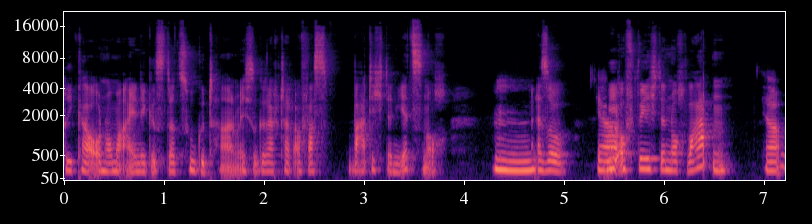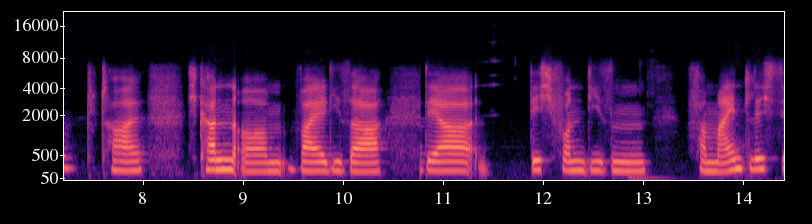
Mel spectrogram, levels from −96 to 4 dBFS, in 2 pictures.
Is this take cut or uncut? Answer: cut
